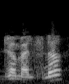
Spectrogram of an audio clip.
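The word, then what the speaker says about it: Jemaa el-Fna: Está bien, pues es la plaza famosa que se llama Jamalfna, que es muy conocida a nivel internacional y está declarada como patrimonio oral, declarado por la UNESCO.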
